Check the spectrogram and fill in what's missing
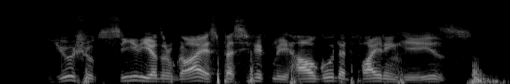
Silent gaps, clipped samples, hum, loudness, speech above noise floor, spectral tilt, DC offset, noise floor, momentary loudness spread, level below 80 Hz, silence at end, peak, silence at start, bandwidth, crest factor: none; under 0.1%; none; -34 LUFS; 31 dB; -5 dB/octave; under 0.1%; -65 dBFS; 10 LU; -58 dBFS; 0.1 s; -14 dBFS; 0.55 s; 14 kHz; 22 dB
